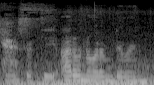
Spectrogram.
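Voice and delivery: usual speaking voice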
